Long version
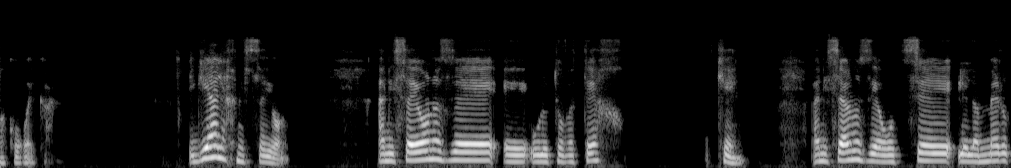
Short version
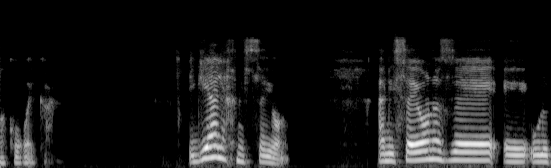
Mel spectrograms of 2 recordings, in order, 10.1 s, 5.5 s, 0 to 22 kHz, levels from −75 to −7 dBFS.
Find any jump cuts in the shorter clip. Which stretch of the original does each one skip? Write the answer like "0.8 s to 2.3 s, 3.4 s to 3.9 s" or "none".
none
